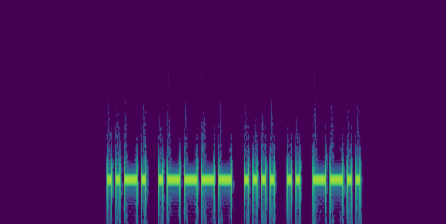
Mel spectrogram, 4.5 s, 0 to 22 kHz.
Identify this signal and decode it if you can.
Morse code, heard as a keyed tone, about 27 wpm, 700 Hz. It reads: F1HIZ
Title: Code Groups - 5 Letter:Numbers - 28wpm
